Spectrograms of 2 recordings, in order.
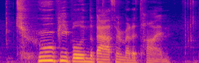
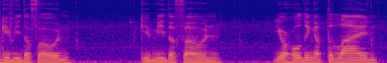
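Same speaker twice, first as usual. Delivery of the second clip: deep intimidating; 3 semitones lower, 6 dB quieter than usual. Retold or imitated. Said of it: "this deep, trying to be intimidating".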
